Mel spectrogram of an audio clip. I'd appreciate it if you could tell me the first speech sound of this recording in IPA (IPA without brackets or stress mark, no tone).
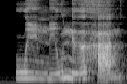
w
